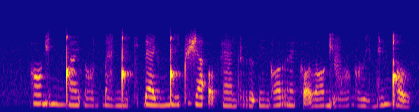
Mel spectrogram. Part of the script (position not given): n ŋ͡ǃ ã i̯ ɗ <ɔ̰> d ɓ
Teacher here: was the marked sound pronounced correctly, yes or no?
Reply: no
